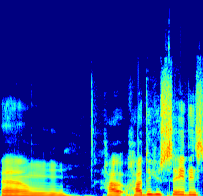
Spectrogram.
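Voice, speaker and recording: In a dry, close recording with no echo, a woman talks at a fairly slow pace with lively intonation. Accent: Greek. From Greece. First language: Greek. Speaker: sustainable development expert. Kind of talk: slide presentation. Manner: halting.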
